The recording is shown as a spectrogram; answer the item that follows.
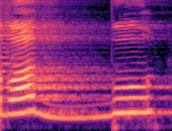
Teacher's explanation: Huruf ro dibaca secara tafkhim karena roho berharakat di atas yaitu harakat fathah. Cara membaca ro ini adalah ditebalkan dengan cara mengangkat pangkal lidah kita.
